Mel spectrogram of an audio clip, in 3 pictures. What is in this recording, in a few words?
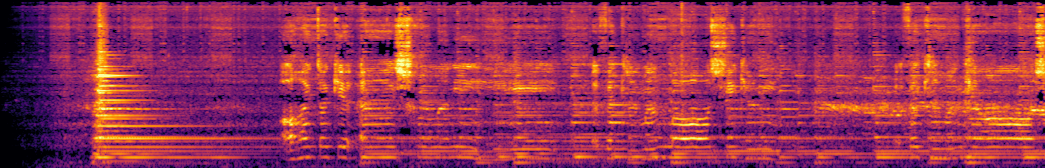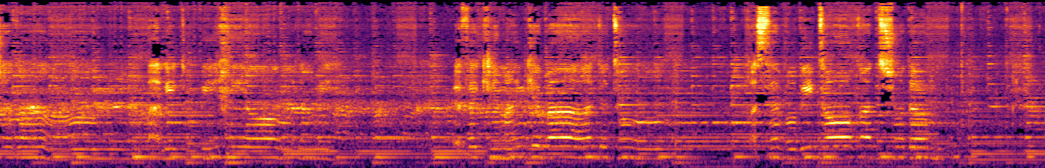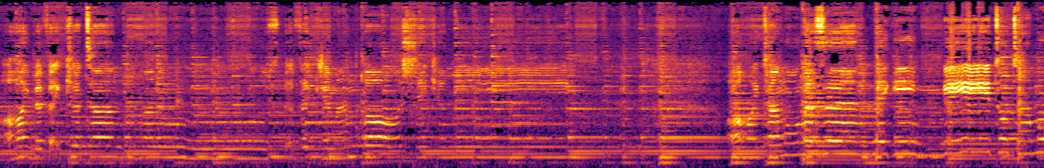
Guitar Version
